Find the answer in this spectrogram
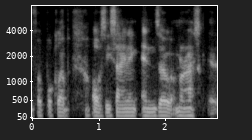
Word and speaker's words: Maresca: Club, obviously signing Enzo Maresca. Is it Marescas? If I pronounce the last name right? Maresca, yeah. But again, let us know all of you are in the comments down below as well.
